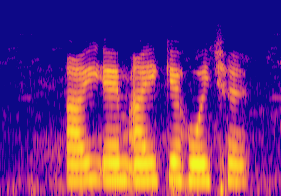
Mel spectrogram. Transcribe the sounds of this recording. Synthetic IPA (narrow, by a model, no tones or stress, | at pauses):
ajemajkeɦojt͡ɕʰe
